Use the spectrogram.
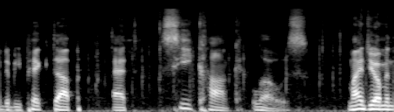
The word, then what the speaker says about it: Seekonk: I didn't say Seacock. I said, damn, it's in town. It's Seekonk.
